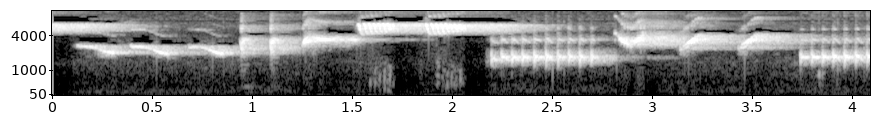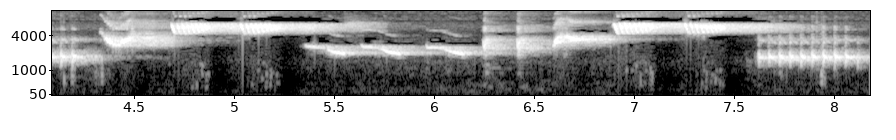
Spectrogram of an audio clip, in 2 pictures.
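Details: Asian pied starling (jalak suren) singing prolifically as a lure for less vocal birds: long whistled notes near the top of the range alternate with rasping, buzzy bursts and stepped chirping phrases, the sequence recurring in a loop.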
